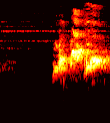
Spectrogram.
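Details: A captive Red-whiskered Bulbul, tamed over about two months and now singing confidently in front of the camera, breaks a brief silence with one quick, rich, bright, liquid warbled phrase with fast pitch ups and downs.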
